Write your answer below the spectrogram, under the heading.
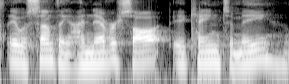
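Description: A man speaks at a medium pitch and a moderate pace with a Southern US accent and fairly even intonation. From rural North Carolina (Yadkinville). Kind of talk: interview.

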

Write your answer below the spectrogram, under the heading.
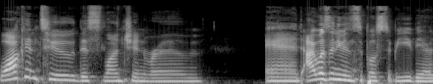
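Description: A woman with an American accent and a fairly low pitch, at a fairly quick pace, in a very clean recording with a silent background. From US South, Atlanta, Georgia. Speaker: podcast host, tech founder. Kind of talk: solo podcast monologue, personal story. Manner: casual, conversational.

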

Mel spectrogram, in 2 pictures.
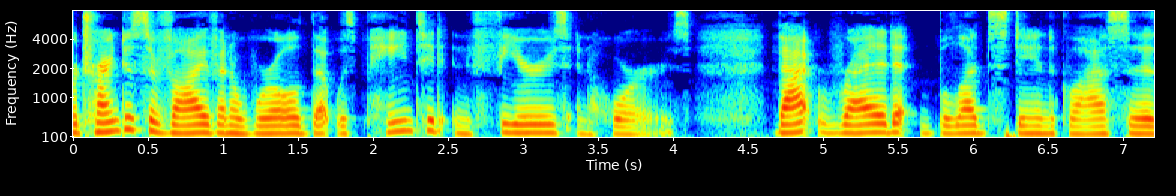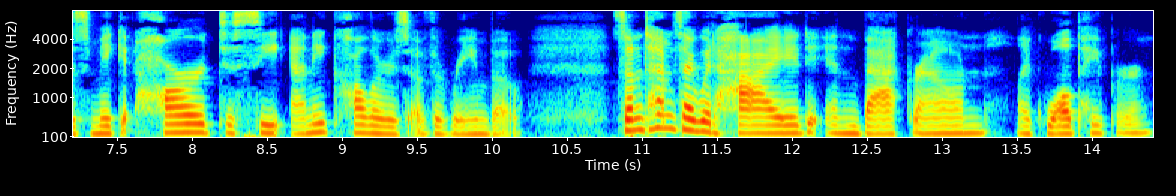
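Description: At a fairly slow pace, a woman speaks in an unremarkable speaking voice with a medium pitch and ordinary pitch variation. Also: dry, close sound with no echo. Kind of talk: dramatic narration of a personal trauma piece, read aloud like spoken-word poetry. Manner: slow, somber and hushed, with heavy pauses and a sigh, building emotional intensity; solemn, deliberate and intimate, lingering on each image.

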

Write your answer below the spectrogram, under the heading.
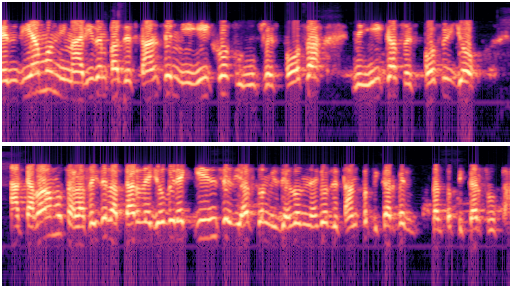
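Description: A woman with a fairly high pitch at a fairly slow pace, noticeable background noise around her. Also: ordinary pitch variation. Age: 70s. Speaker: caller, mission sponsor. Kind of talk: phone-in chat.

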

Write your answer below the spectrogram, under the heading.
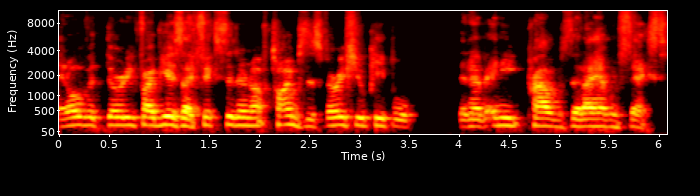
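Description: A man with a New York accent speaks at a fairly quick pace and high pitch, keeping his intonation fairly even on a very clean recording with a silent background. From US Northeast, Brooklyn, New York. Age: 70s. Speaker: speed reading expert. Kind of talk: interview.

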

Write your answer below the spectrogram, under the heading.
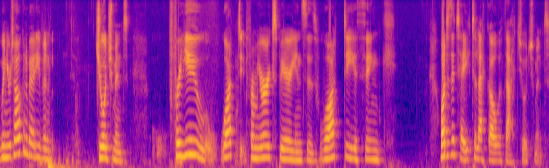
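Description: Lively intonation marks this speech in an Irish accent, delivered at a fairly slow pace with long, frequent pauses. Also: woman, medium pitch for a woman. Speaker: podcast host. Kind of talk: interview. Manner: halting.

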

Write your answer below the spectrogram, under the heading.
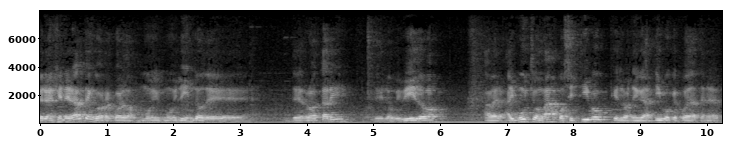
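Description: With a Rioplatense accent, a man speaks at a fairly slow pace and a fairly low pitch with ordinary pitch variation, amid audible room echo and noticeable background noise. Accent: Argentine Spanish (rioplatense). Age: 70s. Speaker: club member. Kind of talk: interview. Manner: halting, many repetitions.

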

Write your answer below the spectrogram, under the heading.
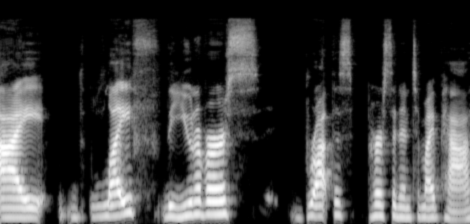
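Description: Against a very clean, silent background, a woman speaks in an animated, bright, sharp tone at medium pitch with ordinary pitch variation. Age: 40s. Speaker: podcast host and life coach. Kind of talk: scripted intro monologue; interview.

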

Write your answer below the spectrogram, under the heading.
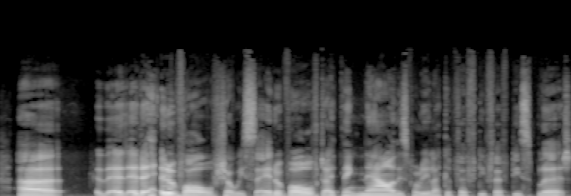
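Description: A woman at a fairly quick pace, big swings in loudness, on a very clean recording with a silent background. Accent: New Zealand. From New Zealand. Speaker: podcast guest. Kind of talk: casual chat.

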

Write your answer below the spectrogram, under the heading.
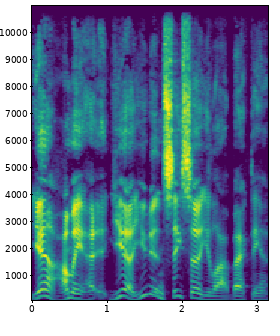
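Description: A man with a Southern US accent speaks at a moderate pace in a bright, sharp tone and a fairly high pitch, on a very clean recording with a silent background. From US South. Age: 50s. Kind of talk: casual chat. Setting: studio.

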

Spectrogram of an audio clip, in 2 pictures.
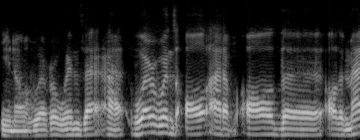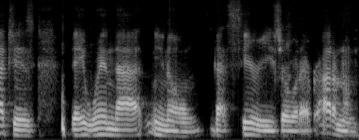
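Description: A man with a plain, everyday voice speaks at a moderate pace and medium pitch. His loudness stays very even, and his pitch varies in an ordinary way. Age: 30s. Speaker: professional MMA fighter. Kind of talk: interview. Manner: casual, lots of fillers.

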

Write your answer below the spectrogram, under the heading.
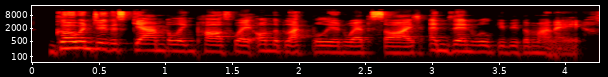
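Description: Speaking very fast with an Australian accent, a woman has a bright, sharp tone, a fairly low pitch and ordinary pitch variation. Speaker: startup founder and CEO. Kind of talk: casual interview.

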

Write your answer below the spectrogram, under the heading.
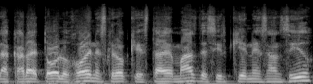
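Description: Talking at a fairly quick pace, a man keeps a medium pitch. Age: 20s. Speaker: political candidate. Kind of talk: radio interview.

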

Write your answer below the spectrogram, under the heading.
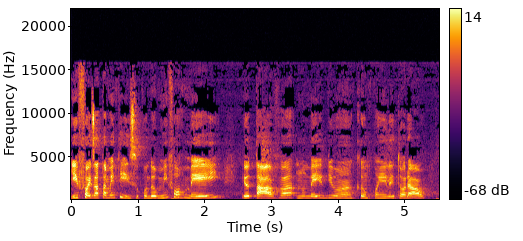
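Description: A woman with an ordinary speaking voice talks at a moderate pace, her fairly high pitch showing ordinary variation. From Alagoas interior, Palmeira dos Índios. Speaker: chocolatier. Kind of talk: interview.

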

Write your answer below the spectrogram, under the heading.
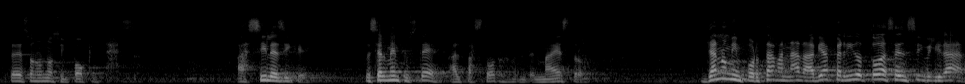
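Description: Amid audible room echo, a man speaks at a high pitch and a moderate pace with lively intonation and long, frequent pauses. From Mexico. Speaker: pastor. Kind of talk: sermon.

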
